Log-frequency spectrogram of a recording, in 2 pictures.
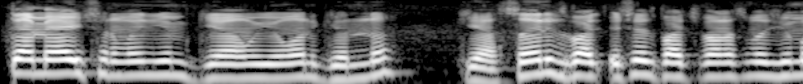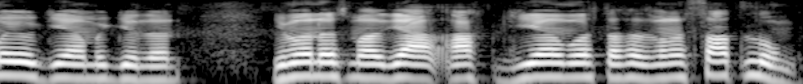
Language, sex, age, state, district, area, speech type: Kashmiri, male, 18-30, Jammu and Kashmir, Kulgam, urban, spontaneous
